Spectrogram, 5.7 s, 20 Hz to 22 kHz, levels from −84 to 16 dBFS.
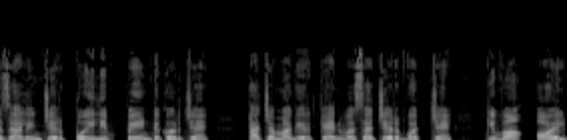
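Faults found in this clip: Dull, gurgling, granular speech throughout, plainly audible; nothing above 14.4 kHz. Likely MP2 compression: too few bits per sub-band, so upper bands switch off and the remaining bands flicker and are coarsely quantised. Damage level fits roughly 80 kbps.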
